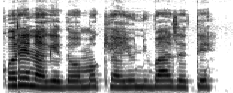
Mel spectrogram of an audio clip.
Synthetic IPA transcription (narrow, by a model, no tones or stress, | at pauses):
koɾenaɡeðɔmɔkɪajonibazete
